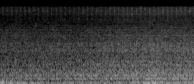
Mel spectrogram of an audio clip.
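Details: Car with a new battery reading 12.9 V off, just started while the alternator charges at about 14.2 V, within normal: steady, even idle hum with no knocks or misses; engine runs normally.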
